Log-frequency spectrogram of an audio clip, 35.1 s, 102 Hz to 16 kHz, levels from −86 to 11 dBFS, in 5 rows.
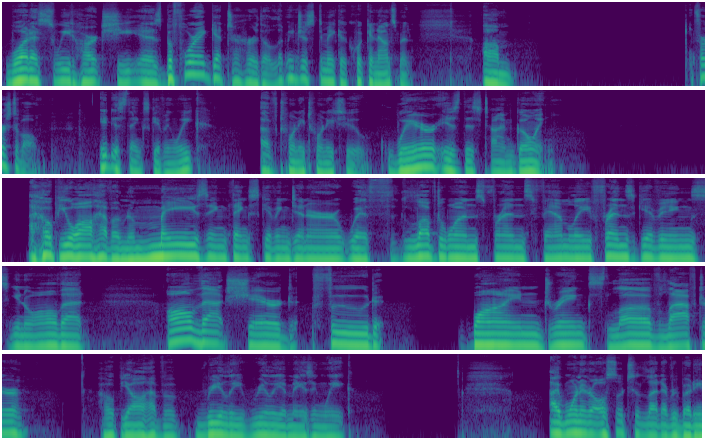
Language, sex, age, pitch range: English, male, 40-59, 110-140 Hz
